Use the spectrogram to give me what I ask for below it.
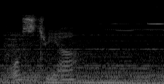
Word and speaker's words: Austria: Yeah, I never thought of the fact, like, Austria is pronounced with an O. Austria.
